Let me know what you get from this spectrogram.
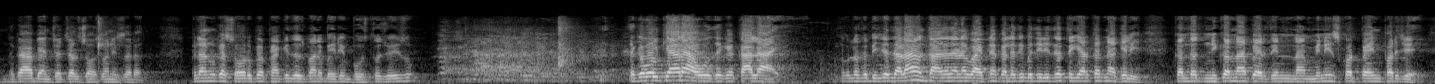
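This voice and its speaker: A man's voice: fairly high pitch, steady tone, fast talker, a bit bright, a little hiss or hum. A man telling crude jokes in a chatty way and laughing at his own punchlines. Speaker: stand-up joke teller. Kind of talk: bawdy joke telling to a small audience.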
